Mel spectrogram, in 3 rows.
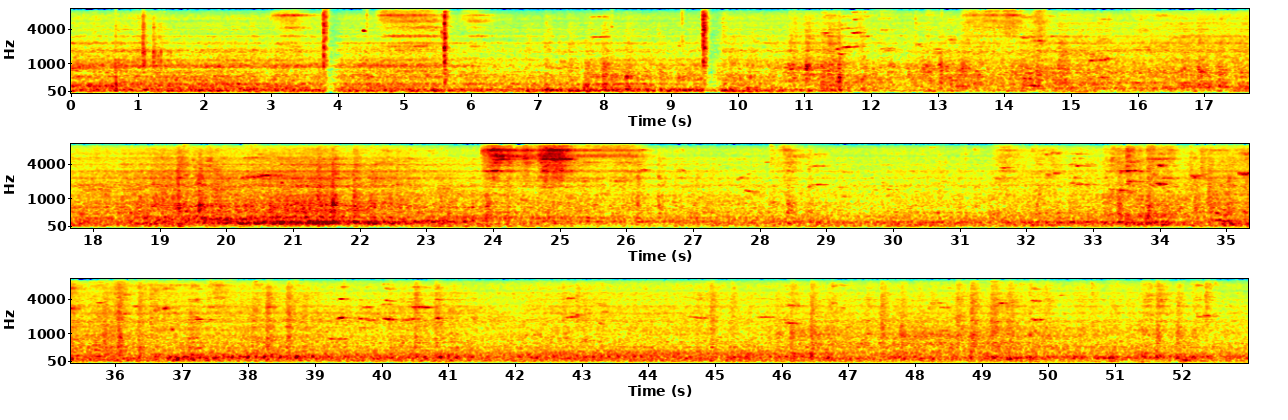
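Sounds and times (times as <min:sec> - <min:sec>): train rumbling on track: 0:00.0 - 0:53.0.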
